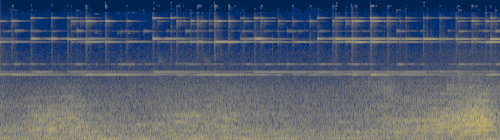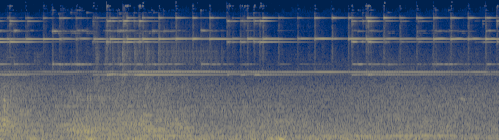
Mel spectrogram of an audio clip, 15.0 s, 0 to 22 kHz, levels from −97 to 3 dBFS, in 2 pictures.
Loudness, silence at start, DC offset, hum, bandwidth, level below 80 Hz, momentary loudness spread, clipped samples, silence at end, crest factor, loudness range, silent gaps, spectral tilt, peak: -28 LUFS; 0 s; under 0.1%; none; over 20 kHz; -38 dBFS; 8 LU; under 0.1%; 0 s; 20 dB; 4 LU; none; -3.5 dB/octave; -8 dBFS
